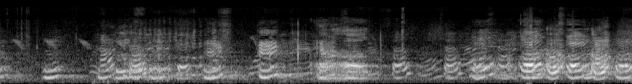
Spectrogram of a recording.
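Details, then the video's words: Sea lions at Fanny Bay, Comox Valley, Vancouver Island, on Victoria Day weekend, calling while waiting to be fed: a dense chorus of overlapping wavering, bending groans and yelps from several animals, continuous and loud. "Sea Lions Singing for Their Supper"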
